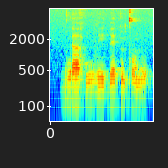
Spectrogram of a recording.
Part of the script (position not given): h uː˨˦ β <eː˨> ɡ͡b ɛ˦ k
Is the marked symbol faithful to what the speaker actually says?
yes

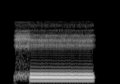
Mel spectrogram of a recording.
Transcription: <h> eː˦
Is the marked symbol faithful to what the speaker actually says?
yes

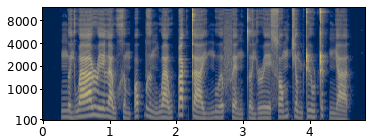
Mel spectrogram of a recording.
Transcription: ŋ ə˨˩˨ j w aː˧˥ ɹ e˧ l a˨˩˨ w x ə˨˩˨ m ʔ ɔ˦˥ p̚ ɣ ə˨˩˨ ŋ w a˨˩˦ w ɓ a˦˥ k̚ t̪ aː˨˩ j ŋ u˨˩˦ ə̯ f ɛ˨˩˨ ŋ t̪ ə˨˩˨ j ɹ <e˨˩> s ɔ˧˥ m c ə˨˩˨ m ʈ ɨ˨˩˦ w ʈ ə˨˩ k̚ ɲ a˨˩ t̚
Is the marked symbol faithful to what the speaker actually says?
yes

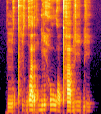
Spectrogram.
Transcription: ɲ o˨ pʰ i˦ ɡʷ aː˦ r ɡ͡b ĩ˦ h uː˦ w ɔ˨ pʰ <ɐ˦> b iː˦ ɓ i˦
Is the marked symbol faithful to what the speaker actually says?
no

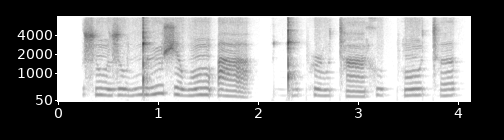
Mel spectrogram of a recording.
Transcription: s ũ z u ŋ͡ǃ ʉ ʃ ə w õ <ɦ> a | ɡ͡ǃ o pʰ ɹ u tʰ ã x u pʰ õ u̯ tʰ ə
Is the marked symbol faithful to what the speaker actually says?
no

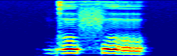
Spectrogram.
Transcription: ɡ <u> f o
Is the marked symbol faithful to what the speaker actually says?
no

